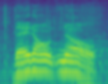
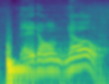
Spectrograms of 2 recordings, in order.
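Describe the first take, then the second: First: Said in the usual way. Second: Louder and slower, landing the point; emphatic. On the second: Real, not acted. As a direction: hit "They don't know" hard and slow. Rally speech, emphatic point.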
